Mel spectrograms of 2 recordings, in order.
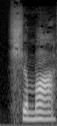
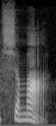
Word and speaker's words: Shema: So another way to say endured is, okay, Greg changed the pronunciation of it, Shema, Shema, that's what it is.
